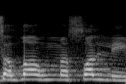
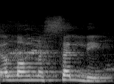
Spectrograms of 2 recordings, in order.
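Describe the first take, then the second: First: The s in salli is heavy and emphatic. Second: The s in salli is light and plain. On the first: The speaker calls it right. "with a sad" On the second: The speaker calls it wrong. "with the sin"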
